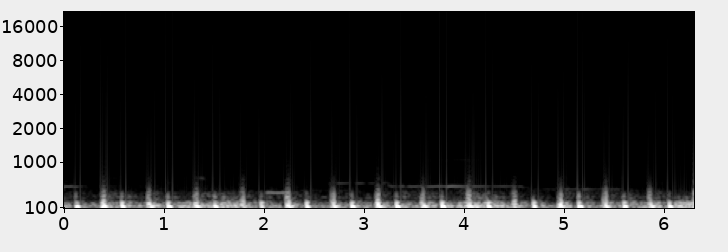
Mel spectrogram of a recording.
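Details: Male, exercising with caffeine; tagged irregular heartbeat. A rapid, fairly regular heartbeat at about 130 beats a minute over a low hum: a fast heartbeat.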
